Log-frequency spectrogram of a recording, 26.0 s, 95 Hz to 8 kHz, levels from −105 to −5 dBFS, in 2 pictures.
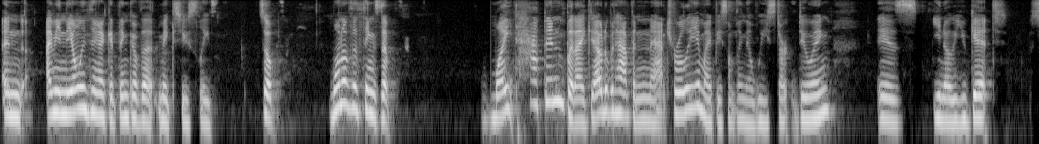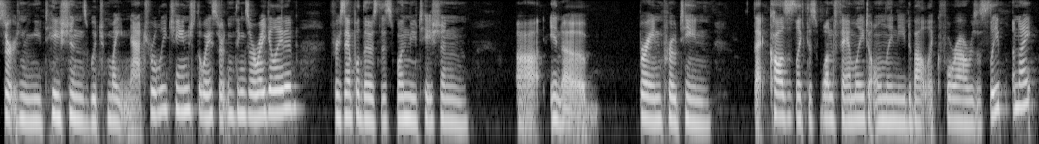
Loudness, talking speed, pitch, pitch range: -26 LUFS, 190 wpm, 210 Hz, 195-235 Hz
